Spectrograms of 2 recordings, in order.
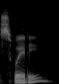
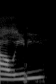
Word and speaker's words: Saweetie: say Saweetie? Sweetie? Oh, Saweetie? okay. Sweetie pie? Well, it's spelled Sugar Sawetee, so it's like saw Wheatie. weedy. Like wheat thins. Weedy. Right. Like a weedy.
